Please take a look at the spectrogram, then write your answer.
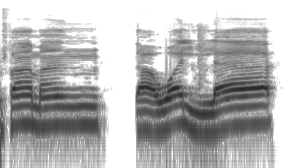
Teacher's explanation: فمن اب نون پر جزم ہے اکفا کریں گے فمن تولا واو کو لام کے ساتھ ملائیں گے لام پر شد ہے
